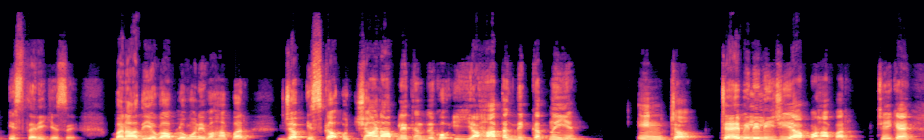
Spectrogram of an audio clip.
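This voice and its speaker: A man teaching English phonetics for an exam. He explains step by step, addresses students fondly, and stretches words out slowly to show their sounds. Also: a little high, a bit bright. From India. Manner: patient, explains step by step, calls students "beta". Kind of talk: exam-prep lecture.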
